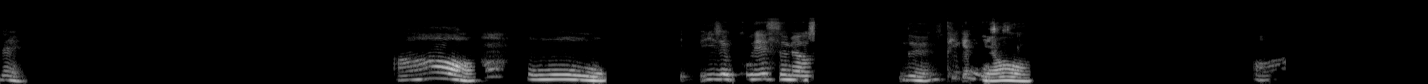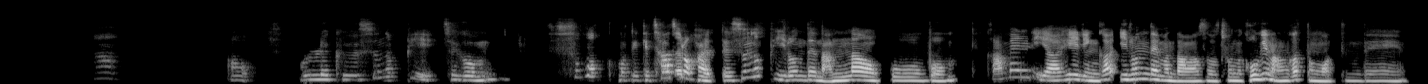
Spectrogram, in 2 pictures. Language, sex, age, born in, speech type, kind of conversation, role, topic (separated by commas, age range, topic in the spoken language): Korean, female, 20-24, South Korea, conversation, unstructured, none, 우리 동네에서 가장 기억에 남는 축제는 무엇인가요?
